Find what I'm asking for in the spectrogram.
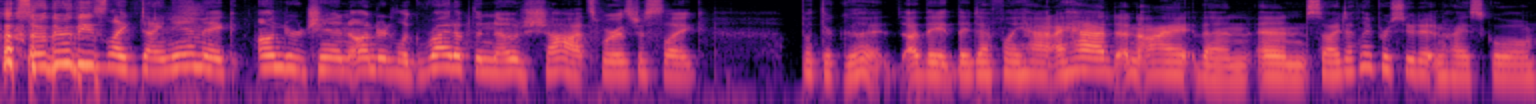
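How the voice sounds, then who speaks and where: With an American accent, a woman talks at a moderate pace in an unremarkable speaking voice, her medium pitch carried by lively intonation on a very clean recording with a silent background. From US Midwest. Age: 30s. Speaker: artist and musician. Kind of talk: casual chat.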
